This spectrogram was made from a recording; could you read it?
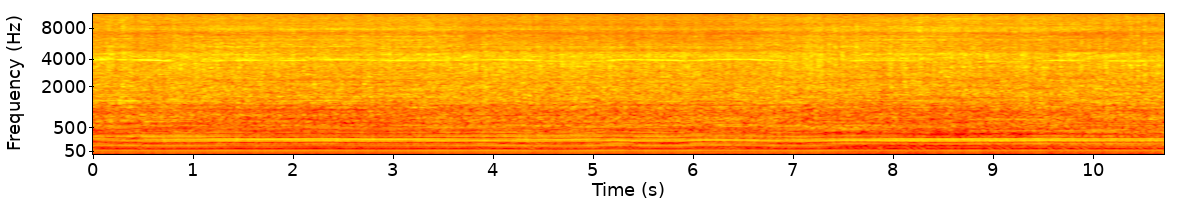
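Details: SDMO 5000W generator, Briggs & Stratton engine (about 18 hp), after repair, under a 6 hp vacuum plus 1500 W heater load (about 15–20 A expected); steady constant drone, no surging, misfire or hunting; normal running under load.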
